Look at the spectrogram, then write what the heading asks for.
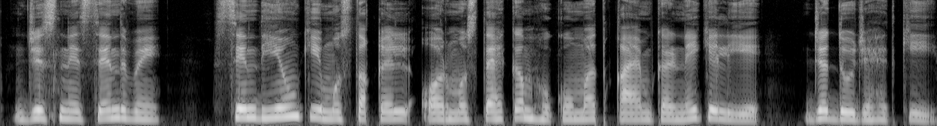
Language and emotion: Urdu, neutral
